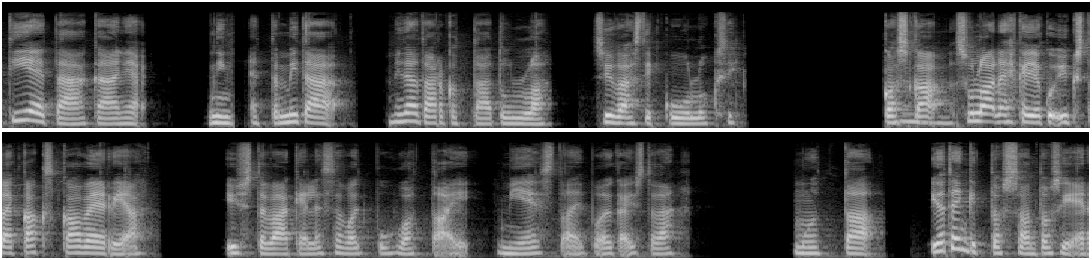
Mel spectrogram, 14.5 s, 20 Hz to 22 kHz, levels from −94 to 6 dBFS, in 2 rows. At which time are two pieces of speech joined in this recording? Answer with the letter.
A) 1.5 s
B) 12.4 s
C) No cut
A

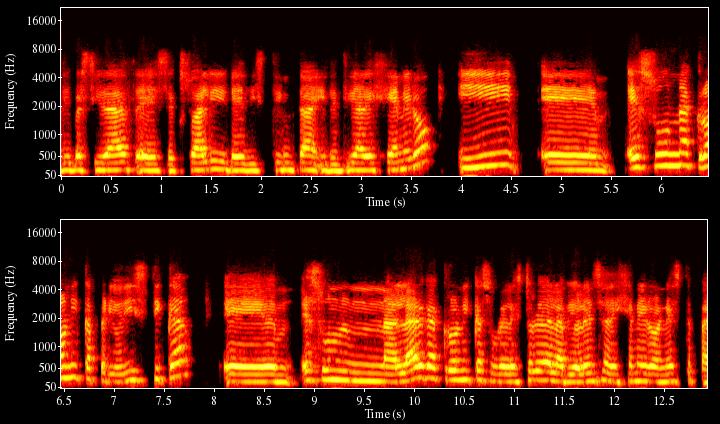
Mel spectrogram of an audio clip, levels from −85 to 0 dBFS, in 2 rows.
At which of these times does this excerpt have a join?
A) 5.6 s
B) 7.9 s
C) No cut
A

